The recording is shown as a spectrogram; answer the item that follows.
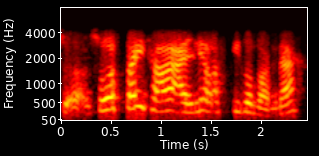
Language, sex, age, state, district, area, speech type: Nepali, female, 45-60, West Bengal, Jalpaiguri, urban, conversation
